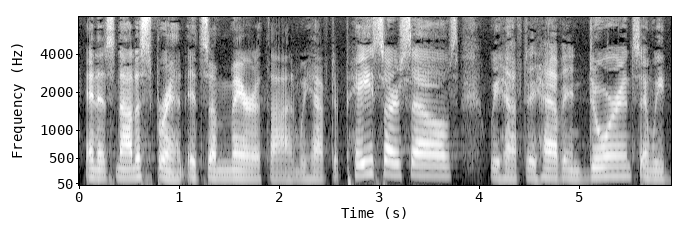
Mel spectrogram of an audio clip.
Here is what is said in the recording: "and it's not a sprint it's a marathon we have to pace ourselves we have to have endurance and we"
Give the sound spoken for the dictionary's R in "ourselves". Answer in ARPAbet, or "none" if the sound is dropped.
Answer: R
